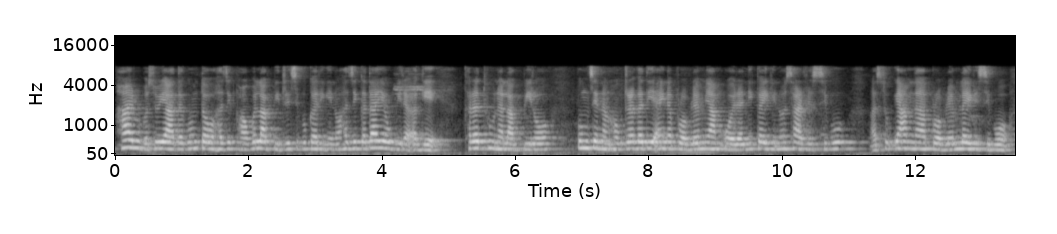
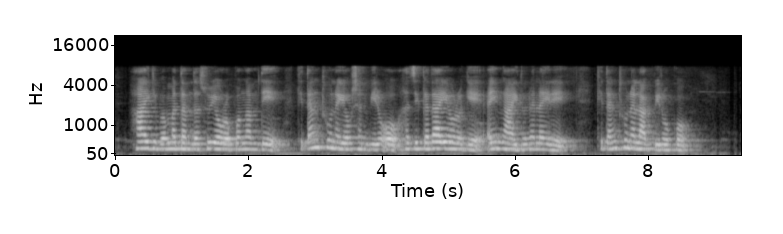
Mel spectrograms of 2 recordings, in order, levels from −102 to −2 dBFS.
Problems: none marked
